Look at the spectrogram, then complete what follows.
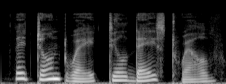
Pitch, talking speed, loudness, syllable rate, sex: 175 Hz, 160 wpm, -16 LUFS, 4.0 syllables/s, female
